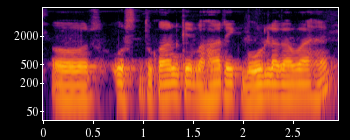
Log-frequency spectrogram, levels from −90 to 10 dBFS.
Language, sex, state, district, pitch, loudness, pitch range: Hindi, male, Delhi, New Delhi, 100 Hz, -13 LUFS, 95-105 Hz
